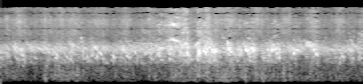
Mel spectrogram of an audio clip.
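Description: Kazi Lumen broiler chicks in a poultry shed chirp and peep together in a dense, continuous high chatter, close and fairly loud, with no voices.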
